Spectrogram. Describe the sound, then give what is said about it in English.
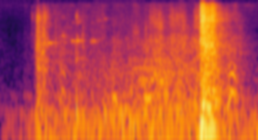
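A lift door is raised by a figure in a black silky cloak with red lining stepping into a workshop. It slides open with a steady rumbling, rattling grind that carries on for a few seconds, then a loud, heavy clunk as it reaches its stop, followed by a fading rattle. “As the figure raises the lift door and steps into the workshop, Tap watches from his hiding place.”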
